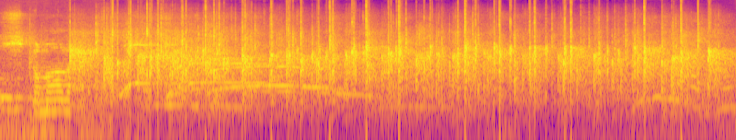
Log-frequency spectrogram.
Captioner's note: audience applauding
